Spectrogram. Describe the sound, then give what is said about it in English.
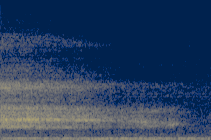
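A deep breath is exhaled through the mouth during a guided breathing exercise, a soft, airy rush that fades gradually over more than a second. “Inhale, hold, and exhale.”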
